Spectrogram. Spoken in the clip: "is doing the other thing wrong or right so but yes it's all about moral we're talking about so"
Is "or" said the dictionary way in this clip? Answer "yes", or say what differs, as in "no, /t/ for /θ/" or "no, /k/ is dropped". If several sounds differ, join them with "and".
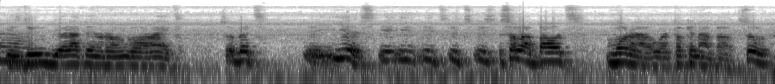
no, /l/ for /ɹ/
